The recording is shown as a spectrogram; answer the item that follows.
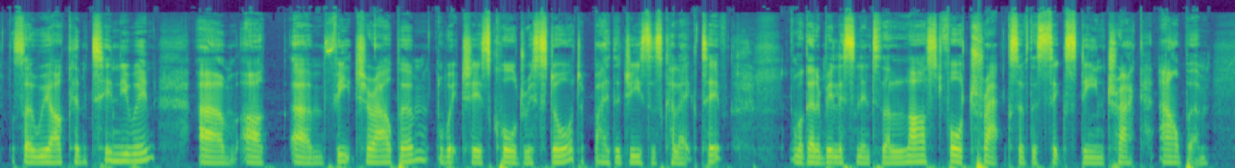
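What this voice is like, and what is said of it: Strained voice not working properly. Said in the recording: “as you can hear, my voice is just not working properly today”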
